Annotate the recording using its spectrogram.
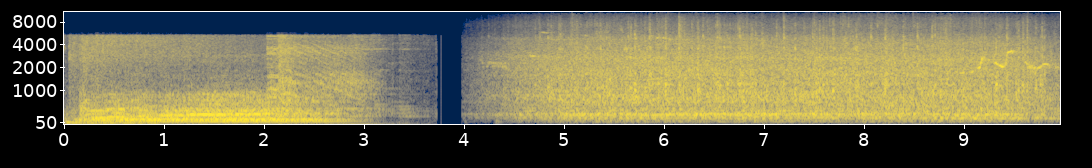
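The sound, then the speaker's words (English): A low, humming drone runs for a few seconds and cuts out briefly. Then a gentle rain sets in on a porch, a steady, even patter that holds at the same level to the end, with no voices. “Sitting on Grandma's porch and listening to a gentle rain is a great way to relax between shifts.”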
